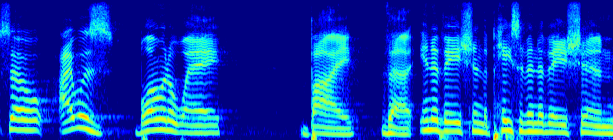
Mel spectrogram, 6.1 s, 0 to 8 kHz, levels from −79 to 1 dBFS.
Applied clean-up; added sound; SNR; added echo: none; none; none; none.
